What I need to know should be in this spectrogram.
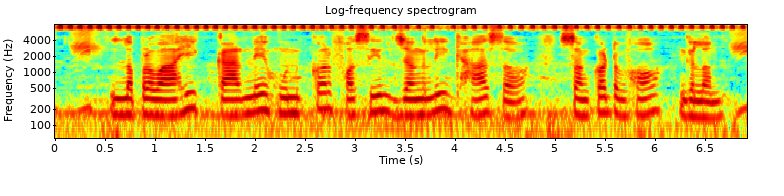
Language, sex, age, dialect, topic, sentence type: Maithili, male, 18-24, Southern/Standard, agriculture, statement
